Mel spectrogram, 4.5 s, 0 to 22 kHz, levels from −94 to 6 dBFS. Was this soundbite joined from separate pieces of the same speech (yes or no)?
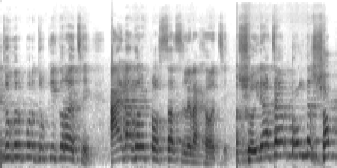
yes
